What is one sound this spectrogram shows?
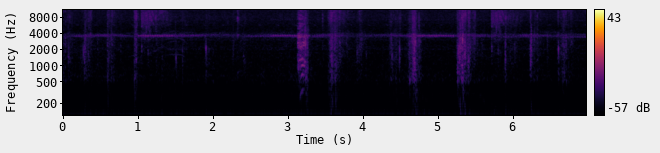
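Footsteps crunch quickly over sand and rock.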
